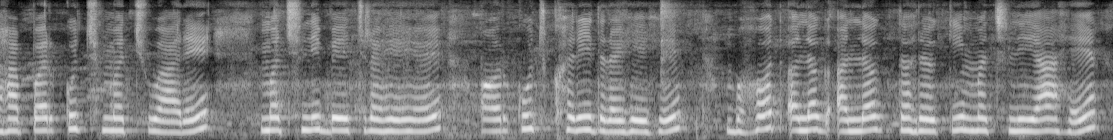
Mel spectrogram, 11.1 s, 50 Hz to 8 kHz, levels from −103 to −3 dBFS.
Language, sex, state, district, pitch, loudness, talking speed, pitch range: Hindi, female, Bihar, Bhagalpur, 255 Hz, -20 LUFS, 95 wpm, 245-270 Hz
